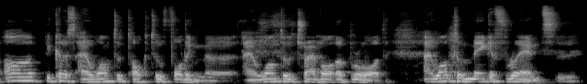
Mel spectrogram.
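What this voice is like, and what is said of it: Mocking accented English imitation. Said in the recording (Chinese): “口音会不会太歧视了？”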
